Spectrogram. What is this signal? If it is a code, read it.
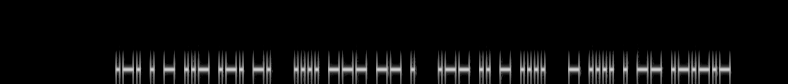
Morse code, heard as a keyed tone, about 34 wpm, 700 Hz. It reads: RETURN HOME WITH THEM.
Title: Sentences from Top 800 Words 35wpm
